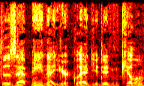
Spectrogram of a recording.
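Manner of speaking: laughing while speaking. Narrator reads one companion's question to another, laughing. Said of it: "laughed Layman".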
